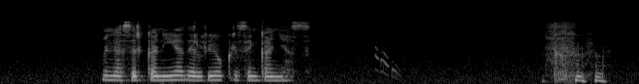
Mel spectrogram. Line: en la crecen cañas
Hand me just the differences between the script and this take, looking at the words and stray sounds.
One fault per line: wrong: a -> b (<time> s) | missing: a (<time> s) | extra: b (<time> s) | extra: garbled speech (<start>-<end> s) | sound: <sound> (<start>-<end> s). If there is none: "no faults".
extra: cercanía del río (1.2 s)
sound: chirp (3.7-4.0 s)
sound: laugh (5.4-6.1 s)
